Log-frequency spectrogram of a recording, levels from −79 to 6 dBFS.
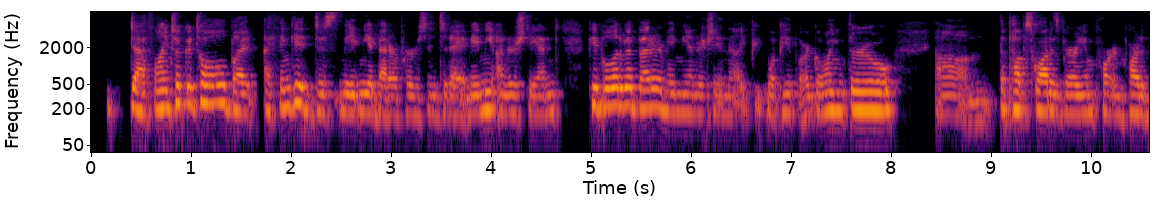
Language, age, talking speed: English, 20-39, 255 wpm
